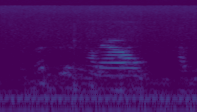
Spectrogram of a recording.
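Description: Near-silent room tone with a low hum, broken about a second in by one short, faint, pitched vocal sound lasting about half a second.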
